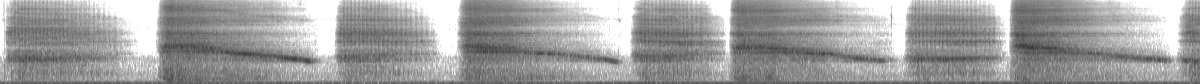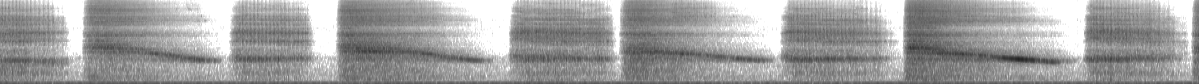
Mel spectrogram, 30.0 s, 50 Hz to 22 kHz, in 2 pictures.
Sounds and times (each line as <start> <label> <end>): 0.0 Snorting 13.5
0.0 Snoring 14.2
2.4 Whistling 4.0
6.7 Whistling 7.8
9.8 Whistling 11.2
13.0 Whistling 15.0
14.8 Snorting 20.7
14.8 Snoring 29.9
16.8 Whistling 17.9
20.2 Whistling 22.2
21.4 Snorting 27.5
23.4 Whistling 25.6
26.4 Whistling 29.4
28.6 Snorting 29.9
